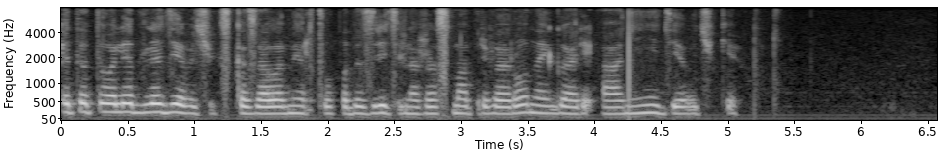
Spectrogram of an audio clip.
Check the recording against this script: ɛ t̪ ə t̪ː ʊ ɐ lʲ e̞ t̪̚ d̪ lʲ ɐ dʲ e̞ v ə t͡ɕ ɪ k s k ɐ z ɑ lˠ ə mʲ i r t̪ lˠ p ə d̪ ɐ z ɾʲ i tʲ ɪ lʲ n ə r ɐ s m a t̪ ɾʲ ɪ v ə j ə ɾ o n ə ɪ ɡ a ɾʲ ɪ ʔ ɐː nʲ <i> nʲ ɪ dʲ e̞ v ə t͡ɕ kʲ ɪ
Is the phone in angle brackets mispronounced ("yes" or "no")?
no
